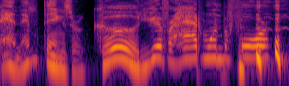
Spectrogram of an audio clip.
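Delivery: put-on American Southern accent. Retelling what a windshield repair guy said: imitating a Southern accent. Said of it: "With that accent".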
